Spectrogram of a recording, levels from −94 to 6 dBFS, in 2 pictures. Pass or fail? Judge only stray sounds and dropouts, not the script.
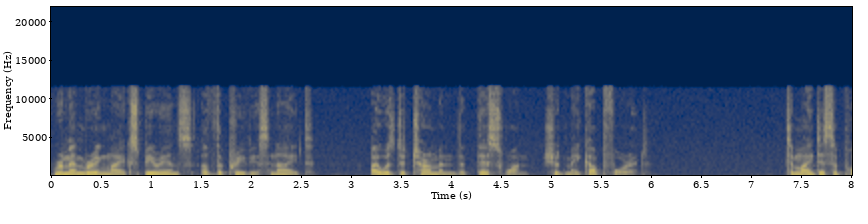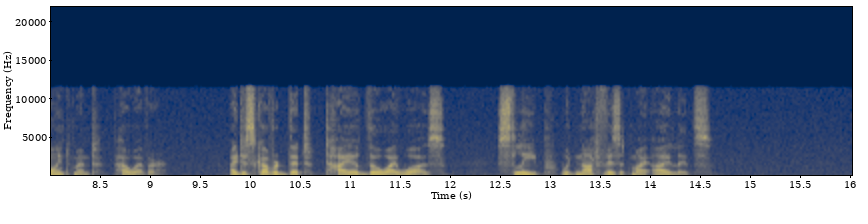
pass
